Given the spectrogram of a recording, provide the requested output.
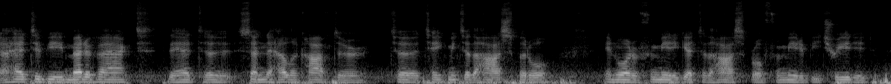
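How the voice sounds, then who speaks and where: Audible room echo surrounds a man speaking in a New York accent. His pitch is fairly low and his pace fairly quick. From US, Long Island, New York. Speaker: YouTuber. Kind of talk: casual monologue.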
